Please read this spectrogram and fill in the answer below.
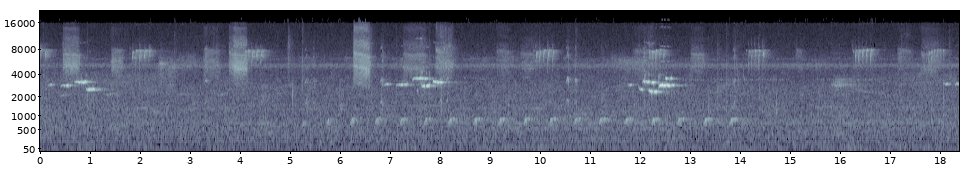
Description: White tailed Robin Myiomela leucura, white tailed blue robin call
